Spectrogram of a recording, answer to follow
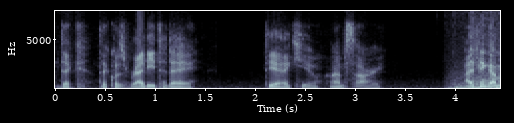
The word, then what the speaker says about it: diQ: dick but uh yeah he's actually di Q all right so the players are gonna just leave the IQ in D he wants his nickname to be pronounced di q or to be read di q yo yo yo good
